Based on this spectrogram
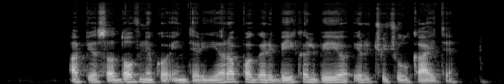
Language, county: Lithuanian, Šiauliai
